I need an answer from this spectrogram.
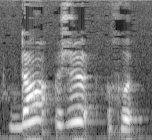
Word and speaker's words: dangereux: Donc le verglas et la neige, c'est dangereux. On n'entend pas le X.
